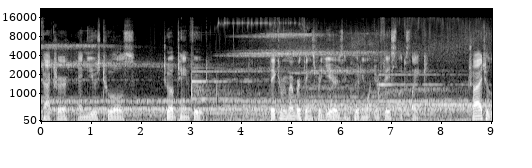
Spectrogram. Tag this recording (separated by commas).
Music, Speech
